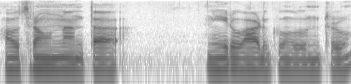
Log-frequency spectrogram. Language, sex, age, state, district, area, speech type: Telugu, male, 18-30, Telangana, Nirmal, rural, spontaneous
